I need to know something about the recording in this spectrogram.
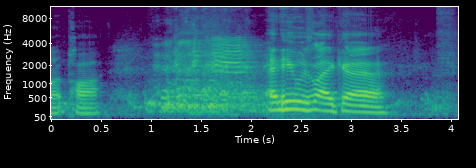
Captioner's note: laughing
